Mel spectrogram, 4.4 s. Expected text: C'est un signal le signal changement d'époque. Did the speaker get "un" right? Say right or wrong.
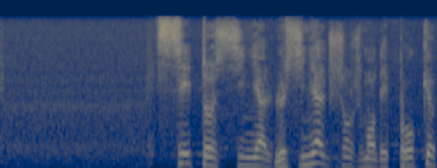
right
